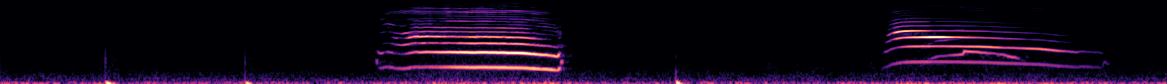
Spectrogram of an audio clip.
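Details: Domestic cats Kiko and Koko: two loud meows about two seconds apart, the first long and level, the second wavering up and then down in pitch, with a few soft knocks between them.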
